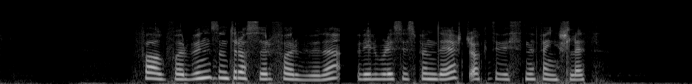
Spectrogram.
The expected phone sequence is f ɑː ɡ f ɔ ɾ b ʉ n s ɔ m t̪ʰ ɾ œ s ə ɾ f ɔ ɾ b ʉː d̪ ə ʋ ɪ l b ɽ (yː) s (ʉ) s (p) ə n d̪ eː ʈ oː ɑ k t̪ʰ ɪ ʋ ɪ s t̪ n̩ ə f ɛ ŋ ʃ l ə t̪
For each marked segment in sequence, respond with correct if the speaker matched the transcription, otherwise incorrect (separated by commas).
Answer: incorrect, correct, correct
